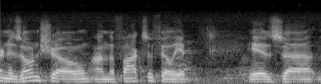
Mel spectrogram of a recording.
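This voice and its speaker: Noticeable noise fills the background while a man speaks at a moderate speed. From United States. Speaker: voice actor, impressionist. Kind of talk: interview answer.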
